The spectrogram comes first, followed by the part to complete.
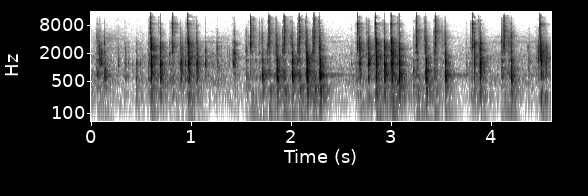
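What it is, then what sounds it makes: Plastic mechanical keyboard being typed on. Fingertips type and tap on the keys of a full-size RGB backlit plastic mechanical keyboard with a hollow case. Quick bursts of short, clacky keystrokes sound with brief pauses between them, each a dry, bright click that stops almost instantly with no low thump.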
